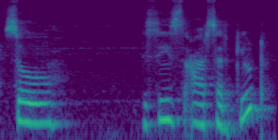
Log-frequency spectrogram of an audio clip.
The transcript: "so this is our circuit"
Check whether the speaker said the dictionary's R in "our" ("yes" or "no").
yes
